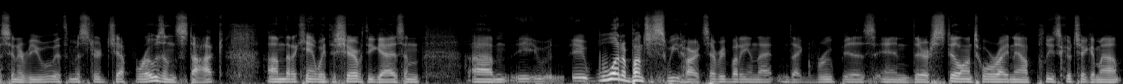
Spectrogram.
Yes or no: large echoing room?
no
